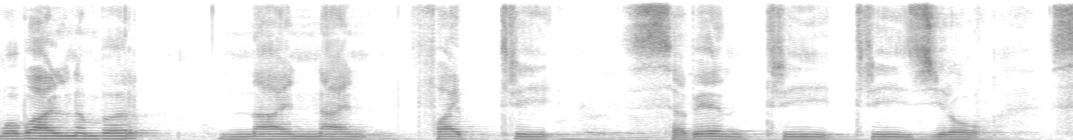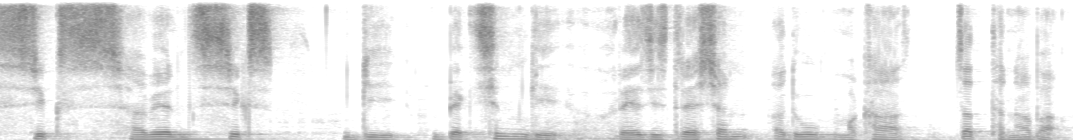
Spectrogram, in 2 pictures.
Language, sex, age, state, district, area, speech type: Manipuri, male, 30-45, Manipur, Thoubal, rural, read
